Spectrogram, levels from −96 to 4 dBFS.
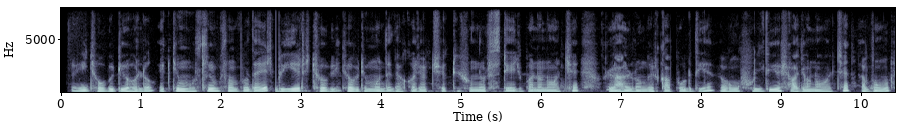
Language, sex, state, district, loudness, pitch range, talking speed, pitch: Bengali, male, West Bengal, Malda, -21 LUFS, 105-120 Hz, 155 wpm, 110 Hz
